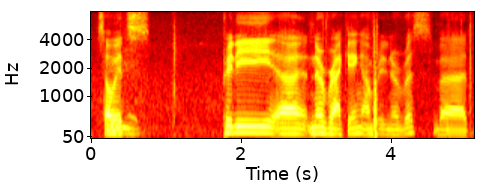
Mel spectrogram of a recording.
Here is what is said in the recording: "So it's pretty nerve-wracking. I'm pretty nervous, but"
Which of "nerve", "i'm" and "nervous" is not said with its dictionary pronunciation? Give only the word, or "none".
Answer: none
